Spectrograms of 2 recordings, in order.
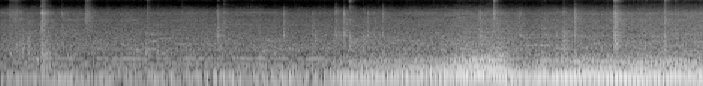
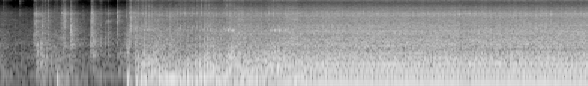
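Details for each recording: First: Yamaha Mio scooter: low rhythmic chugging about three and a half beats a second that swells but never catches cleanly; hard starting. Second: Yamaha Mio scooter with a hard-starting complaint: a few throttle blips, then the engine settles into a steady, even small-engine putter with no misses or knocks; normal idle.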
